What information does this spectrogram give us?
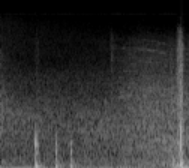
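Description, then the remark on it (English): Three firm knocks in quick succession on the door of a house in a little terrace of houses on a main road in Ireland, over a low outdoor rumble. After a pause, a brief louder clatter follows. “I don't know who's living in this house, but we might knock and see if anybody knows of her or knows of the story.”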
